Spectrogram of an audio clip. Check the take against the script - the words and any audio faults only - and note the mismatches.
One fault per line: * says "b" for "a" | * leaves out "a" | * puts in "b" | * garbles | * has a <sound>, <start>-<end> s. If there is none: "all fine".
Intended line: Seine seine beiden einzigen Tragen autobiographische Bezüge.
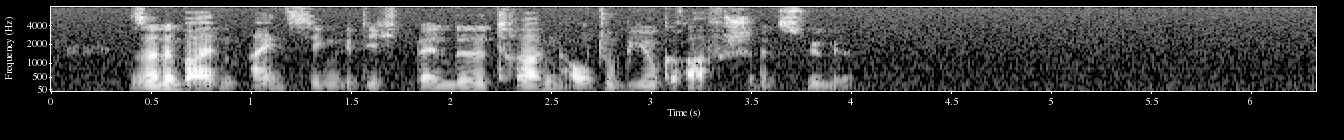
* leaves out "seine"
* puts in "Gedichtbände"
